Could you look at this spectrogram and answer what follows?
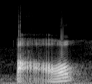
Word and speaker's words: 饱: 饱 is third tone.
